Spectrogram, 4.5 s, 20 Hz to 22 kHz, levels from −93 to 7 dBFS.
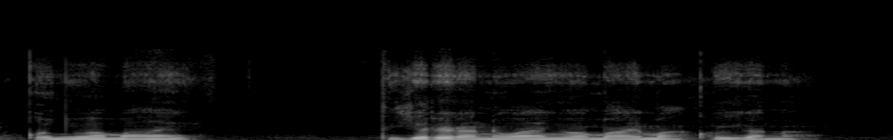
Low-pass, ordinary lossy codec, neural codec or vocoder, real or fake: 14.4 kHz; none; codec, 44.1 kHz, 7.8 kbps, Pupu-Codec; fake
